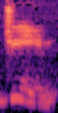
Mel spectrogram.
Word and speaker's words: Jean: It's actually pronounced Jean, Oh, but Jean, it's nice to meet you all. Sorry. Yeah, it's not the People French were trying to tell me translation of it. Okay. Carry on. Everybody, yeah, it's all right. It's like the jeans. It's like jeans.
